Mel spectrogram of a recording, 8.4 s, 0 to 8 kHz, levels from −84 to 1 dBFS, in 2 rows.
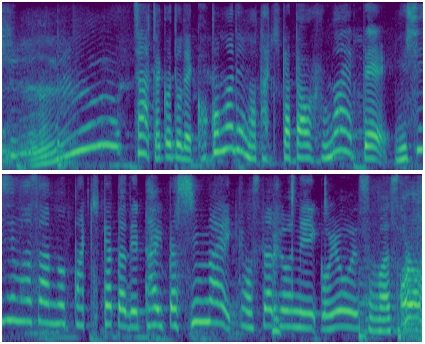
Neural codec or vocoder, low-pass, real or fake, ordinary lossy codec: codec, 16 kHz, 2 kbps, X-Codec, HuBERT features, trained on general audio; none; fake; none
